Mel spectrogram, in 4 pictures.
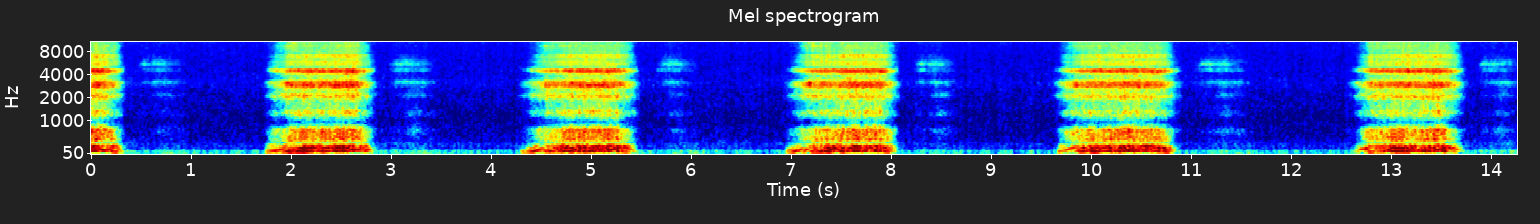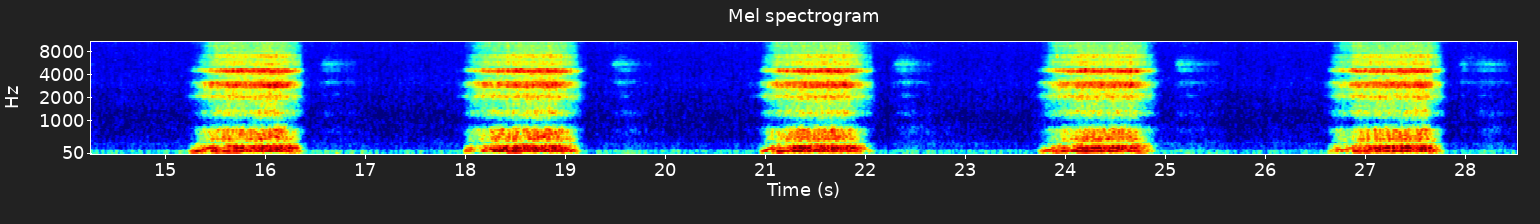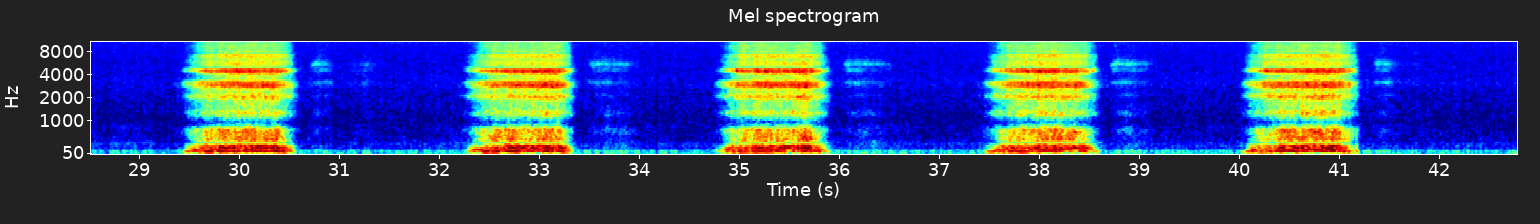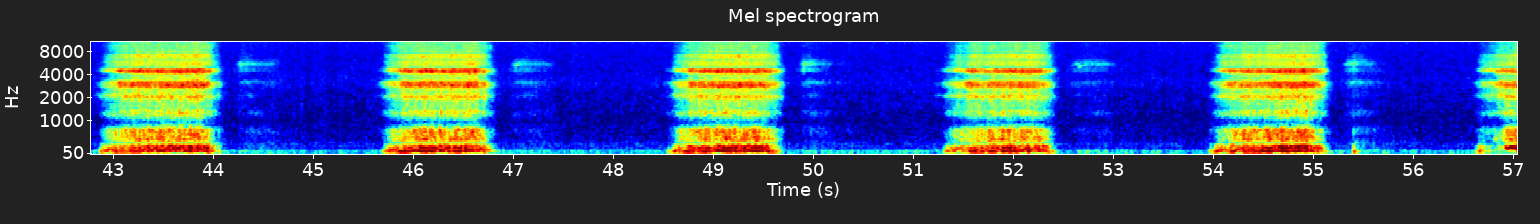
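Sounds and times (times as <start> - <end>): pet snoring: 0.0 - 0.8, 1.7 - 3.4, 4.3 - 6.0, 6.9 - 8.6, 9.6 - 11.5, 12.6 - 14.2, 15.2 - 16.8, 17.9 - 19.7, 20.8 - 22.6, 23.7 - 25.4, 26.6 - 28.4, 29.4 - 30.9, 32.2 - 33.9, 34.8 - 36.4, 37.4 - 39.0, 40.0 - 41.6, 42.8 - 44.5, 45.6 - 47.3, 48.5 - 50.1, 51.2 - 53.0, 54.0 - 55.7, 56.6 - 57.0.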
